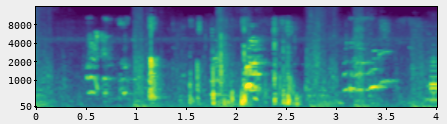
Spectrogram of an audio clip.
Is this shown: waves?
no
